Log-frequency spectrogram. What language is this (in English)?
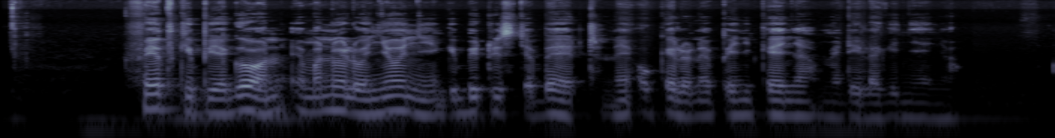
Luo (Kenya and Tanzania)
